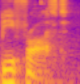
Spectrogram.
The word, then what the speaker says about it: Bifrost: So if you look up Marvel Heroes Bifrost, Bifrost, and actually I think it's pronounced Bifrost, inappropriate Viking lingo, you can access the other server.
